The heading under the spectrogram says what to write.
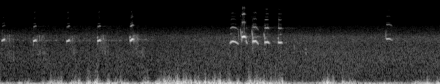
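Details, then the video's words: Female bald eagle on her nest at the West End, Santa Catalina Island, California, in February 2021, calling while ravens harass her during egg incubation. Short high piping chirps come about every third of a second, then a tighter burst, over low wind rumble. "Ravens Harass Thunder❗️She Calls, Wingslaps & Stays Put!"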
